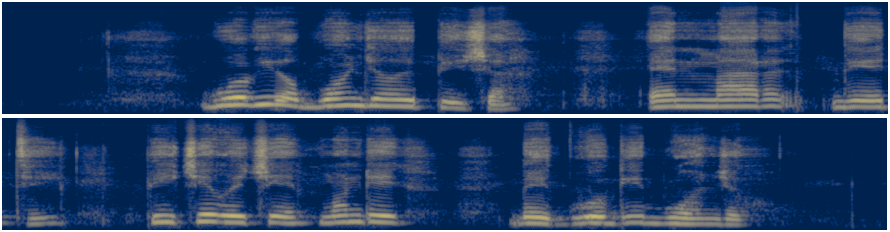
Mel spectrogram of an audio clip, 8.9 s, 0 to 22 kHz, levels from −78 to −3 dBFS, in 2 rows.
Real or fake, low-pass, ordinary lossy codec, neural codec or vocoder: fake; none; none; codec, 44.1 kHz, 3.4 kbps, Pupu-Codec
